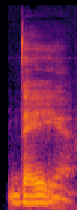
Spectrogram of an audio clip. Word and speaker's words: they: They. Okay. They. Okay. And so it's just the EY right there on the end, the A sound, they. Okay. They. Okay. The long A sound at the end.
